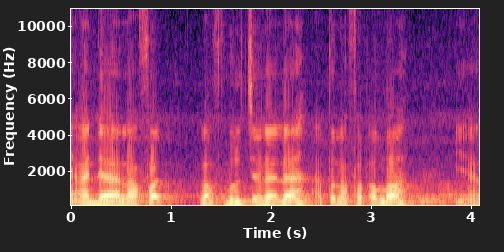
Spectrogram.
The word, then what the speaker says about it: Allah: Saya ulangi, di sini ada lafzul jalalah atau lafaz Allah ya, huruf sebelumnya di kasrah, maka disebut dengan hukum bacaannya adalah dibaca tarqiq atau tipis.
